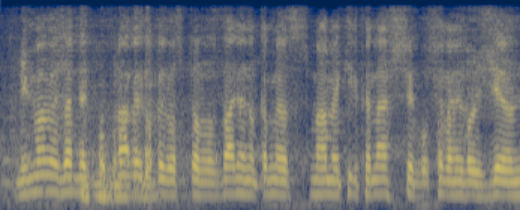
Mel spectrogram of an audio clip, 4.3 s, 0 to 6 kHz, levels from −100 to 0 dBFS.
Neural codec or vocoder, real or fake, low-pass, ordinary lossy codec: codec, 32 kHz, 1.9 kbps, SNAC; fake; 5.4 kHz; none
